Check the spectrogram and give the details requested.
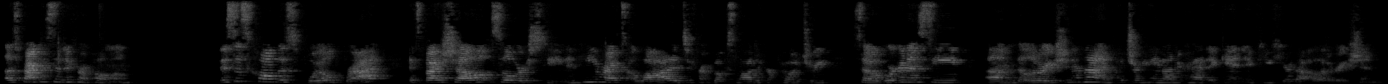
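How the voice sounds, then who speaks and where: A woman's voice: sits high, a little fast, sharp tone. A woman teacher leading a classroom lesson, explaining patiently step by step. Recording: roomy classroom, mic far off.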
